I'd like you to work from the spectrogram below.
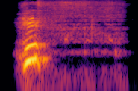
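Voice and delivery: high word trailing into a long hiss; goose hiss. A narrator's reading. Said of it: "said the goose".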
